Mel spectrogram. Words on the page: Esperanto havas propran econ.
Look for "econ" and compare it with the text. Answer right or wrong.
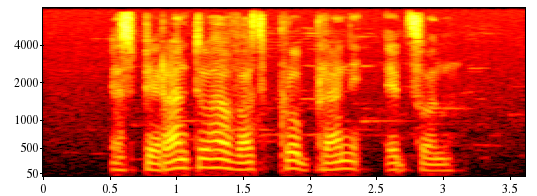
right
